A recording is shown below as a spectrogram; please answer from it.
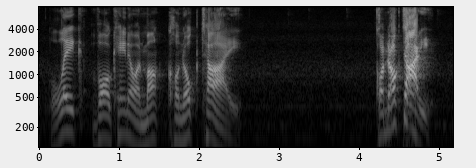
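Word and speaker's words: Konocti: Konoktai! I said it was Konokti. People tried to correct me.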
